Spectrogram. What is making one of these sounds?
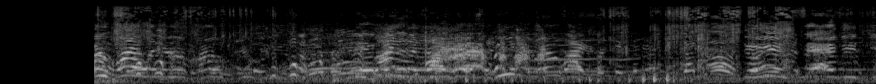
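Men and women cry out and clamour in agitation.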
